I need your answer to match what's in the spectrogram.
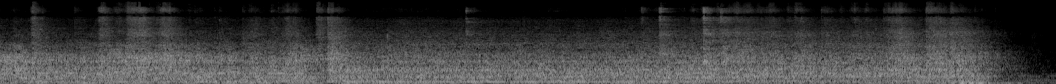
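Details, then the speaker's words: Garage door after lubrication with silicone lubricant, raised and lowered several times: steady, even rumble with no creaks or groans, then stops. "you'll hear that my garage door doesn't have the creeps and groans anymore"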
